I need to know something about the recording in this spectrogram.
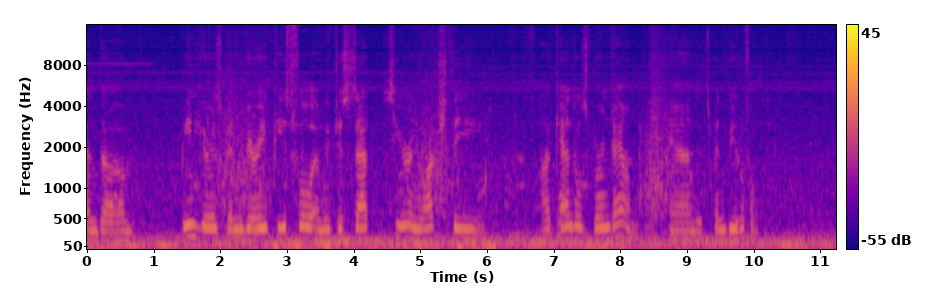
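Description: An elderly woman speaks calmly and close by, outdoors.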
